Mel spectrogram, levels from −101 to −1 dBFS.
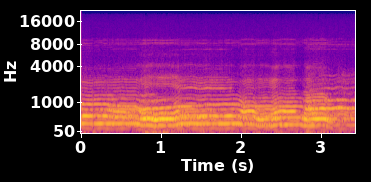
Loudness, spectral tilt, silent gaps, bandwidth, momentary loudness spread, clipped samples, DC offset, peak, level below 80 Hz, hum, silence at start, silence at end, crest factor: -19 LUFS; -8 dB/octave; none; 9.8 kHz; 6 LU; under 0.1%; under 0.1%; -6 dBFS; -50 dBFS; none; 0 s; 0 s; 14 dB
